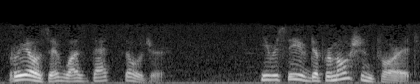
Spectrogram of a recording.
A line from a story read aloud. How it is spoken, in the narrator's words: Broderick said dryly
